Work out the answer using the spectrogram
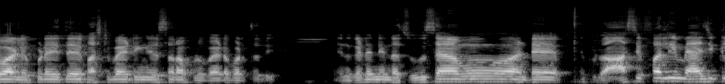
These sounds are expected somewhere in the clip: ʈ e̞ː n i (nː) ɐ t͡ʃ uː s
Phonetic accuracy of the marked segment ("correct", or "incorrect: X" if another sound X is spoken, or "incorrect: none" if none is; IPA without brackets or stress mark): correct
